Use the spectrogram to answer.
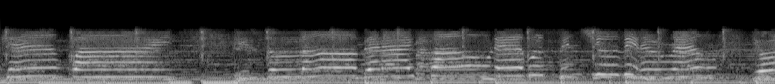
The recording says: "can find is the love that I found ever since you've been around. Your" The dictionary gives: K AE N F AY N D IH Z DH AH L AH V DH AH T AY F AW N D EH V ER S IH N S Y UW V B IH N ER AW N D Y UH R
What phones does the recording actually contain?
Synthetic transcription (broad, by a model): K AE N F AY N IH Z DH AH L AH V DH AH T AY F AW N D EH V ER S IH N S Y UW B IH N ER AW N D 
